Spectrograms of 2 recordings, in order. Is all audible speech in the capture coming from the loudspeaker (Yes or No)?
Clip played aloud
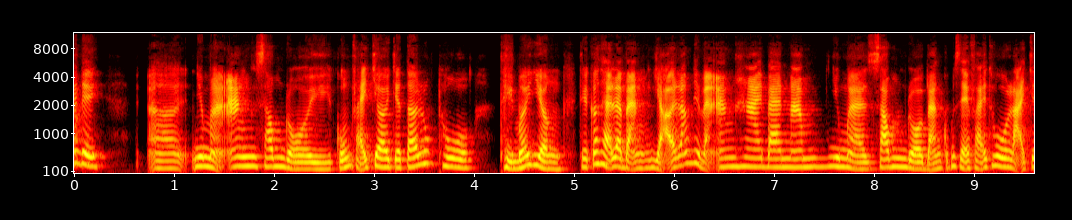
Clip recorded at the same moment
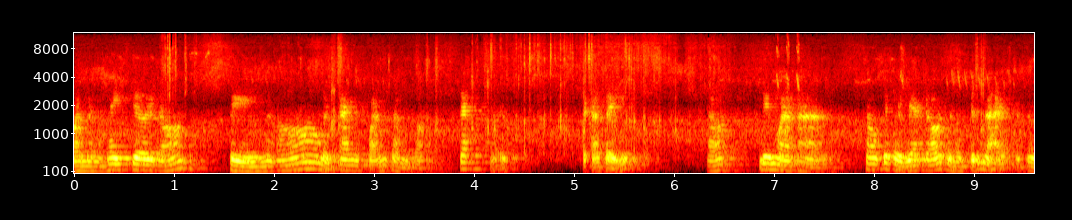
No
